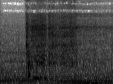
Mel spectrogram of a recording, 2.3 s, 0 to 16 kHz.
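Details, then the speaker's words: Mercruiser 305 engine in a 1995 31-foot Silverton yacht, found with water in it, with fuel being pumped down: the starter spins, one brief rough burst, then it dies without running; cranks but won't start, cause unconfirmed. "So, it's not looking like it's going to work. Um, but what I am seeing right here is I'm seeing a little bit of life in the engine."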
